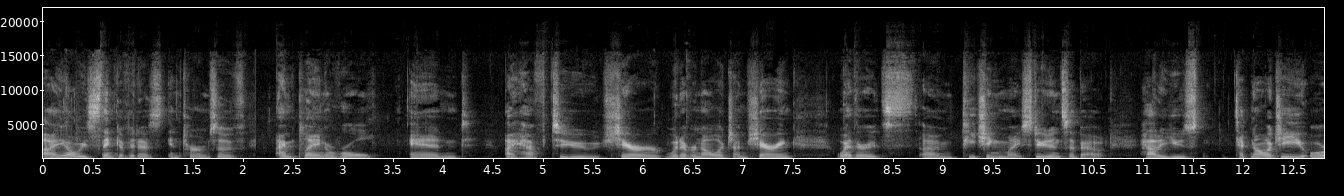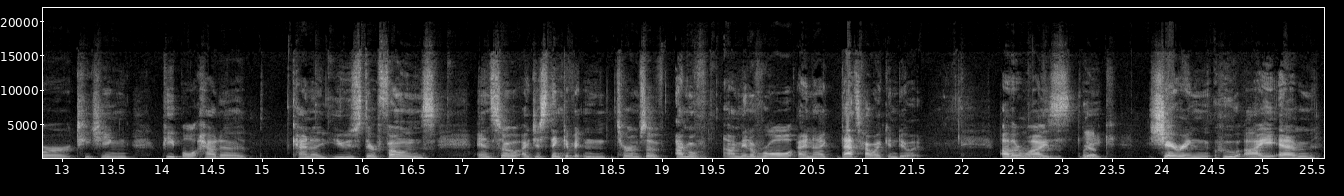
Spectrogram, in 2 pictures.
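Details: Adult speaker; ordinary speech.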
